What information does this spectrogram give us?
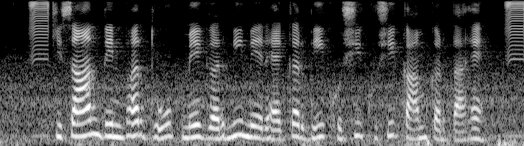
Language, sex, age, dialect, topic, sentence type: Hindi, female, 41-45, Hindustani Malvi Khadi Boli, agriculture, statement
